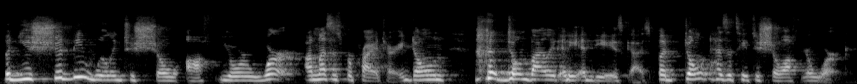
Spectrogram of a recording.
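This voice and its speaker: A woman's voice: medium pitch, moderate pace, warm tone. Friendly woman from Indonesia giving advice. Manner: friendly, encouraging, addresses audience as guys. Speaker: immigration advisor presenting to designers. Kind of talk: presentation talk.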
